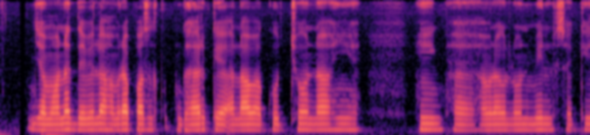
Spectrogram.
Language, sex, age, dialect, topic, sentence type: Magahi, male, 18-24, Western, banking, question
